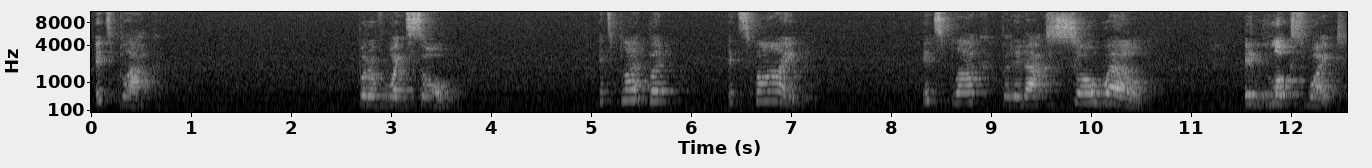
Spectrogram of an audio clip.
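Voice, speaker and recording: Actress as earnest young woman, stage drama, slow delivery, emphatic, high voice, distant roomy recording. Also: a little hiss or hum. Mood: impassioned, mournful. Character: young Puerto Rican-American granddaughter, earnest, conflicted about heritage. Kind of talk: theatrical stage acting. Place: indoor stage, recorded from far off.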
